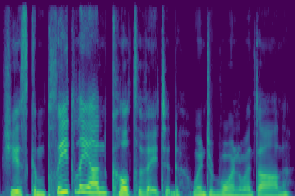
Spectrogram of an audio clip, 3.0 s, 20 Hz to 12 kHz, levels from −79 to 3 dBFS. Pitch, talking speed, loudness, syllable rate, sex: 215 Hz, 140 wpm, -19 LUFS, 6.1 syllables/s, female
